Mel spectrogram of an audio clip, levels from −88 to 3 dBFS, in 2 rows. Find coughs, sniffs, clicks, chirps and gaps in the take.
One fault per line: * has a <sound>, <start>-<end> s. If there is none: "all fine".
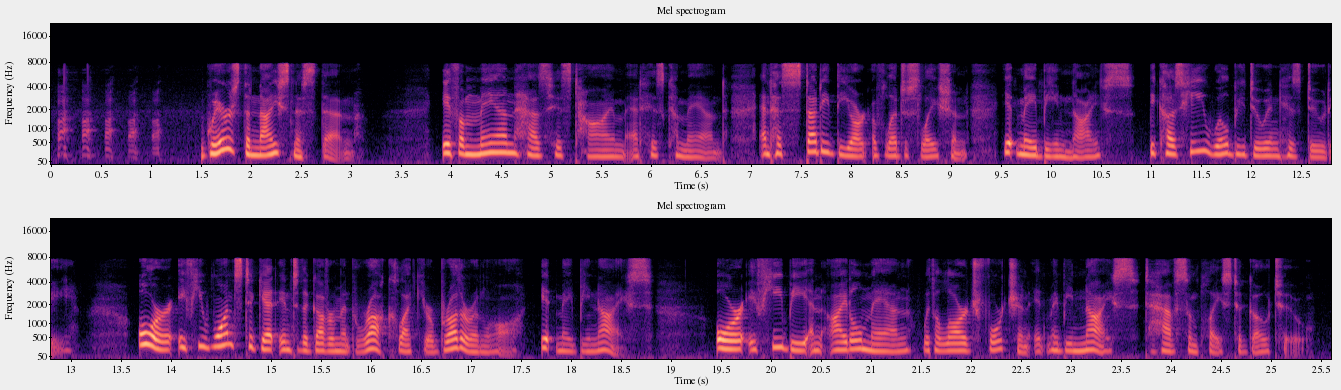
* has a laugh, 0.1-1.2 s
